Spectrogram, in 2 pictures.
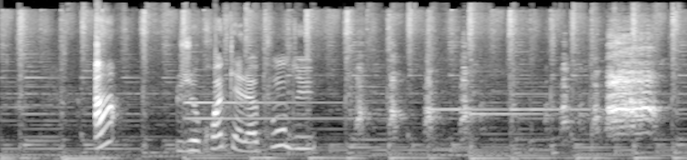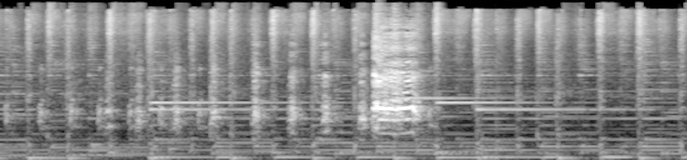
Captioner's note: the hen cackles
